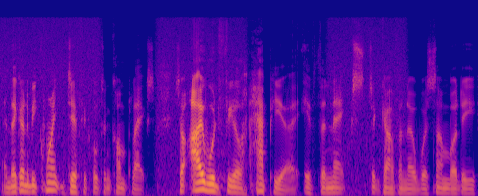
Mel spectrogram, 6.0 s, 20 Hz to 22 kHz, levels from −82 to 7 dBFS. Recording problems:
hiss; faint; until 1.5 s, from 2 to 3 s and from 4 to 5 s; 20 dB below the speech

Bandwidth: 15 kHz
